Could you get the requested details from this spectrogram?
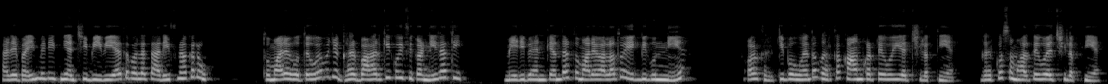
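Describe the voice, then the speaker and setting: A doting young husband in a cartoon family story, voiced by a woman, heaping praise on his wife. He talks quickly in a fairly high voice. The sound is dull and lo-fi. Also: lightly acted. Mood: admiring.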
